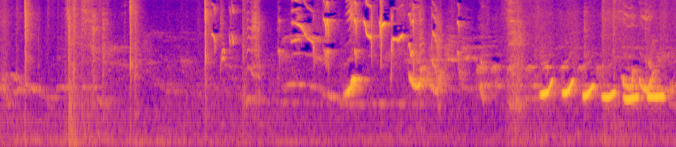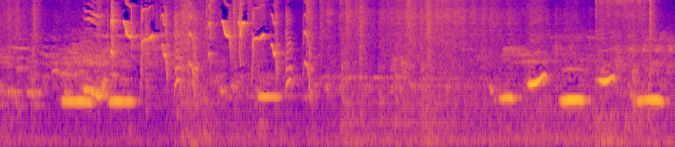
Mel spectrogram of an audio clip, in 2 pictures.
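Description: Oriental magpie-robin calling: varied whistled notes, quick up-and-down glides and harsh squawks in several bursts, loudest about halfway through. A few sharp clicks and knocks come near the start.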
